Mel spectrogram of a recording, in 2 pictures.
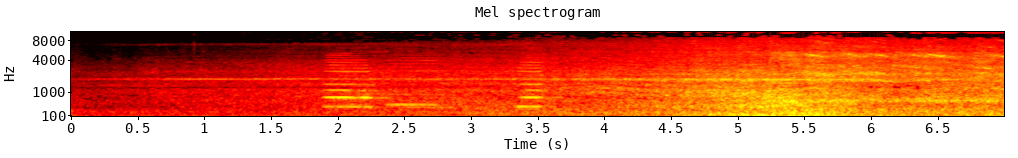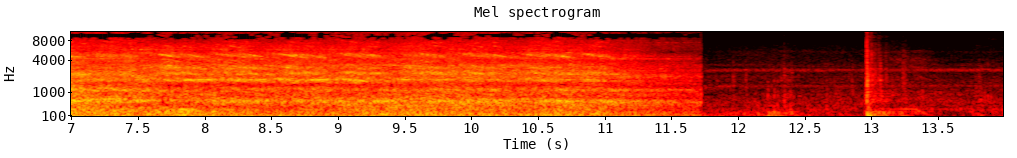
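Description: Thameslink electric multiple unit sounding a short two-tone horn blast, then a second short blast, as it approaches. It then passes close by: the rushing rail and wheel noise swells to its loudest about five seconds in, with a fast, even clatter, and cuts off abruptly near the end. A single sharp click follows.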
